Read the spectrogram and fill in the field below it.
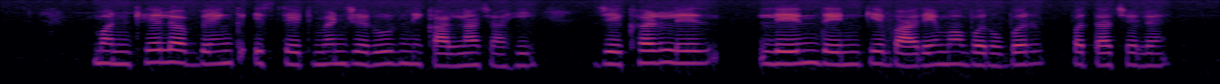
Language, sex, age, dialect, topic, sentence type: Chhattisgarhi, female, 18-24, Eastern, banking, statement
